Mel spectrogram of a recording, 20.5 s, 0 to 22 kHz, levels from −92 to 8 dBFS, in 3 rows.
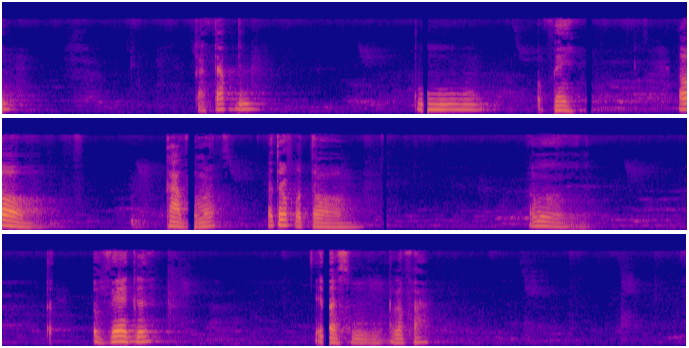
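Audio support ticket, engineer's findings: Whole clip: rough, grainy speech, noise filling between harmonics, lowered or synthetic top band. Likely low-delay AAC compression (AAC-ELD) near 32 kbps; the grain tracks the voice, unlike steady background hiss.

4.19 s, 5.83 s, 8.69 s, 10.65 s, 16.89 s: soft-faded holes of 40 to 80 ms. AAC frame loss with muting, whole 20 ms frames zeroed. Overlapping windows fade, unlike hard dropouts.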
